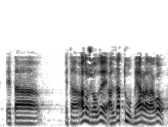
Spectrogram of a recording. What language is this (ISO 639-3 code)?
eus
